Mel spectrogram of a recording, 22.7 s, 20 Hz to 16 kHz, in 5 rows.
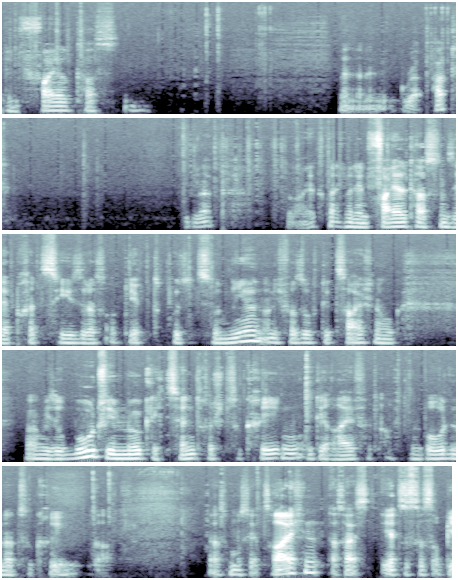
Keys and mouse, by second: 0.5 Left, 2.0 Left, 2.6-4.1 middle drag, 6.8 Right, 7.0 Right, 7.3 Right, 7.7 Left, 7.9 Left, 8.3 Left, 8.3 Right, 8.6 Right, 10.2 Left, 10.4 Left, 15.3 Up, 15.6 Up, 15.8 Up, 16.0 Up, 16.6 Down, 17.5 Up, 19.0 click, 20.3-20.7 middle drag.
